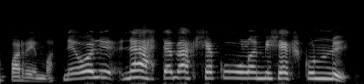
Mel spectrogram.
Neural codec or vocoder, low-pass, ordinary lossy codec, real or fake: none; none; none; real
